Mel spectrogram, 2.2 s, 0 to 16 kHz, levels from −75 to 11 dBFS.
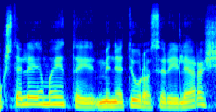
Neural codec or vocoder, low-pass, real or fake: autoencoder, 48 kHz, 128 numbers a frame, DAC-VAE, trained on Japanese speech; 14.4 kHz; fake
